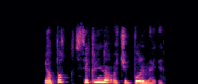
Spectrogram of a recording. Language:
Uzbek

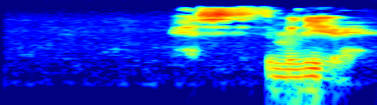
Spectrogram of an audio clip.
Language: Kabyle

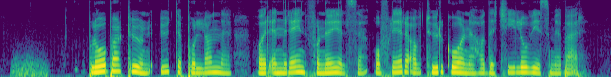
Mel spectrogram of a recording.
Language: Norwegian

